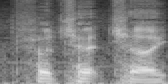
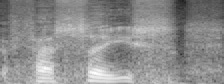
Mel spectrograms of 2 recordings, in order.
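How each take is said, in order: First: The name is said with a 'cheche' ending. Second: The name is said so it sounds like 'feces'. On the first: "I do genuinely think that's how it's pronounced" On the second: "it looks awfully like feces. So I'm not going to call it facis"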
